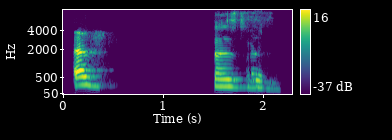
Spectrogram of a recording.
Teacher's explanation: लेकिन क्योंकि हमने इसको सख्ती से, मतलब हमारे जो नरखरा है उसने भी वाइब्रेट किया, तो ये एक अज की आवाज आ गई, अज। ठीक है, अस नहीं निकला, अज, अज।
